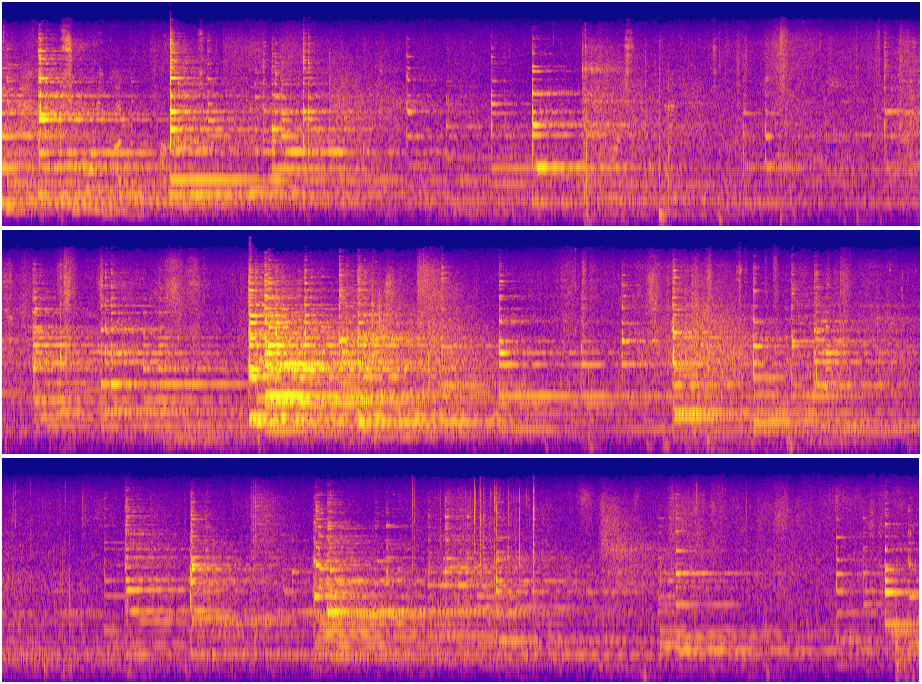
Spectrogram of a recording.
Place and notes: Vlamingenstraat, Leuven, Belgien - Leuven - Kadoc - clinamem - sound installation
Inside the old cathedral - the sound of a sound installation by Celeste Boursier-Mougenot entitled "clinamen" - part of the soun art festival Hear/ Here in Leuven. The sounds of floating porcelan bowls triggering each other while swimming in a round pool surrounded by
visitors talking.
international sound scapes & art sounds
